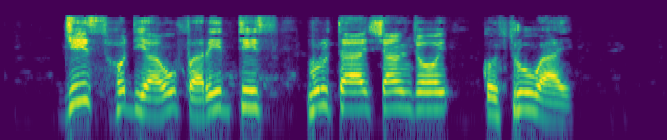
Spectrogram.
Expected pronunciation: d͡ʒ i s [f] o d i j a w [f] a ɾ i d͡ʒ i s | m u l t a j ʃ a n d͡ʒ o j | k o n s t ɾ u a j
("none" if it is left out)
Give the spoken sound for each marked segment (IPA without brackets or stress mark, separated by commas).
h, f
